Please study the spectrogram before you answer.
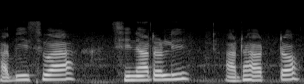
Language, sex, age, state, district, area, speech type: Assamese, female, 60+, Assam, Golaghat, rural, spontaneous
